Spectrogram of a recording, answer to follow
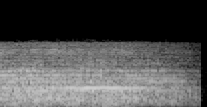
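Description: A group of voices singing the closing theme song, holding its final chord, which fades out near the end.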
